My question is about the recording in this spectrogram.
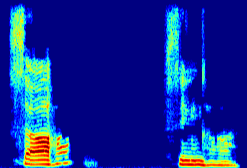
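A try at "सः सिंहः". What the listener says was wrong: সিংহः, বিসর্গ আছে, উচ্চারণ করতে হবে, বিসর্গকে ছাড়লে হবে না ম্যাডাম। তাই জন্য আমি এটা শোনার জন্যই আপনাকে বারে বারে জিজ্ঞেস করছি যে আপনি শেষটা কিভাবে করছেন। সাহা সিংহা।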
